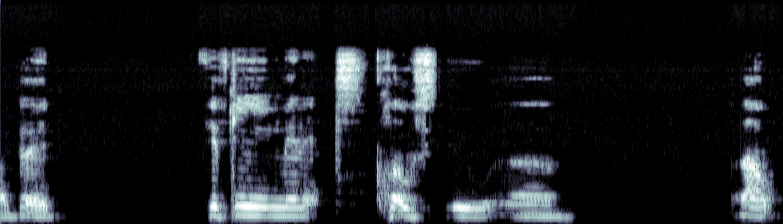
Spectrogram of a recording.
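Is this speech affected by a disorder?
Yes: cerebral palsy.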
